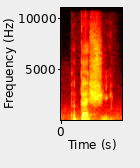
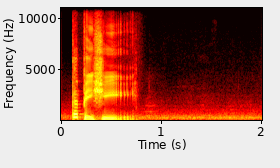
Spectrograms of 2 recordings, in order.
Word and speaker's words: Pepeshi: Oh, is that how you say it? Pepeshi. I thought it was Pepeshi.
